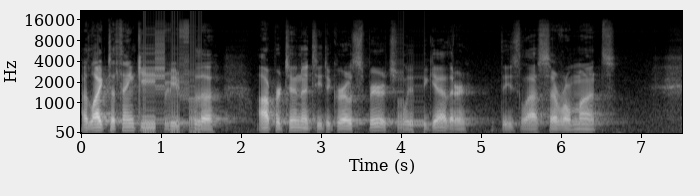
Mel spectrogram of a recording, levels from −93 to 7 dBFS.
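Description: Twice the sound collapses into a rigid metallic buzz, robotic sound from repeated short buffers, from 0.79 to 1.51 s and from 3.97 to 4.33 s. The buzz sits at 50 Hz, which fits a 20 ms chunk being looped, most likely because new audio arrived too slowly and most of the real signal was skipped. A spectrogram shows evenly spaced harmonic lines 50 Hz apart, and the waveform shows identical 20 ms cycles.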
